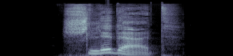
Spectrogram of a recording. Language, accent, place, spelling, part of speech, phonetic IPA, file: German, Germany, Berlin, schliddert, verb, [ˈʃlɪdɐt], De-schliddert.ogg
- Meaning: inflection of schliddern: 1. second-person plural present 2. third-person singular present 3. plural imperative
